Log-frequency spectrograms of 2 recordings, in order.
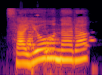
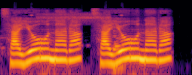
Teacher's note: Yo plus u gives a long yo sound. So a rewrite happens there.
